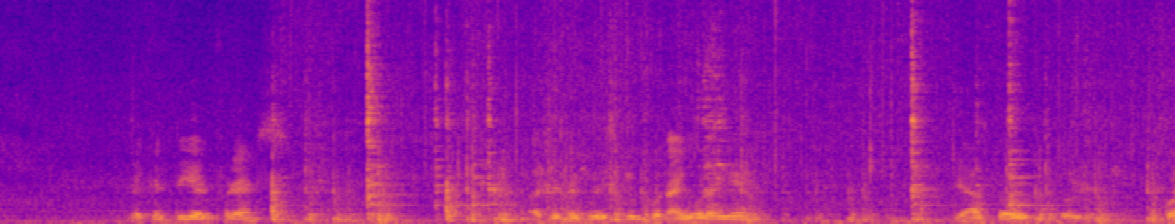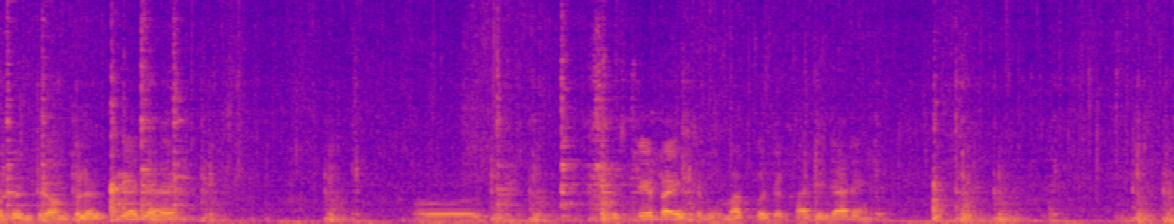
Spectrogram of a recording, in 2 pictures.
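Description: A metal spatula scrapes and knocks against a pot.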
